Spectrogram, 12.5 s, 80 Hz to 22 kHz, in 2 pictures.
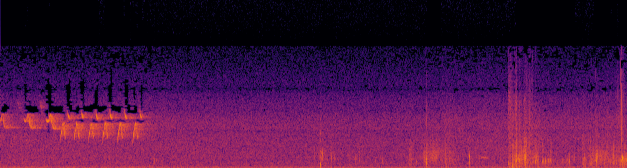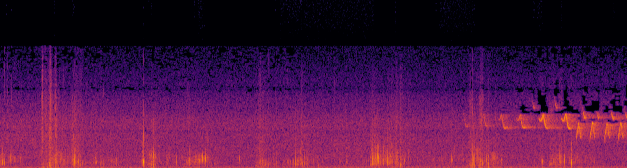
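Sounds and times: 
yellow-rumped warbler singing a high rapid trill: 0.0s - 1.5s, 10.9s - 12.5s
crunching footsteps: 3.1s - 12.1s.

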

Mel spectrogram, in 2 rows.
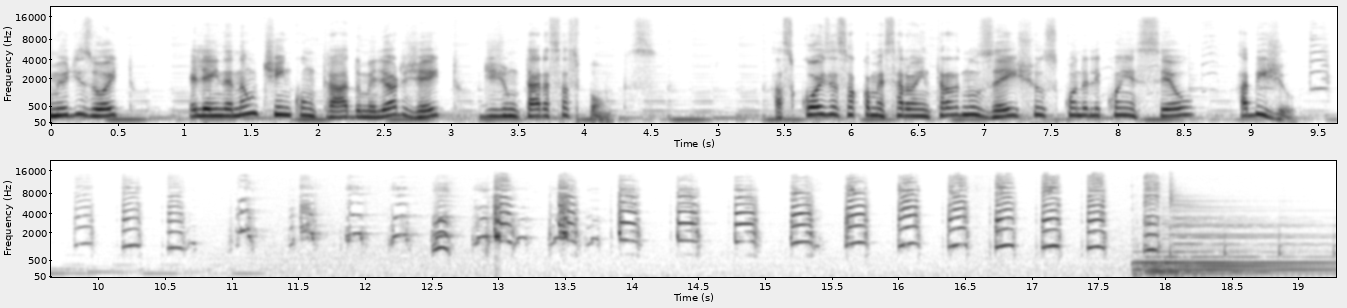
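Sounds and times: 
speech: 0.0s - 4.6s, 5.4s - 9.6s
red-legged seriema loud yelping call: 8.6s - 17.7s.

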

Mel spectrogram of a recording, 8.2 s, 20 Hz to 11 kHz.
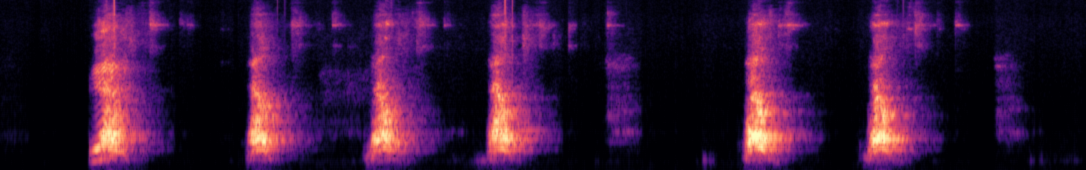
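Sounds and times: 
speech: 0.7s - 1.0s
dog barking: 1.8s - 4.2s, 5.6s - 7.1s.

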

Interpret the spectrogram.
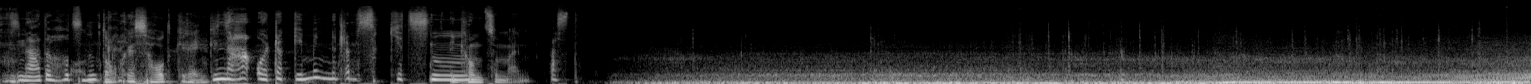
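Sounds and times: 
speech: 0.0s - 5.8s
car engine accelerating: 6.1s - 15.2s
road noise whirring: 6.1s - 15.2s.

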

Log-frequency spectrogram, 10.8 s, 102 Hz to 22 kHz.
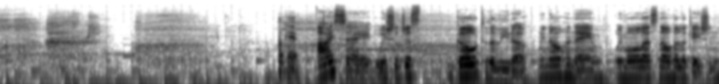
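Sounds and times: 
voice imitating heavy sleeping breathing and snoring of someone asleep in a tent: 0.0s - 1.5s
speech: 4.2s - 10.7s.

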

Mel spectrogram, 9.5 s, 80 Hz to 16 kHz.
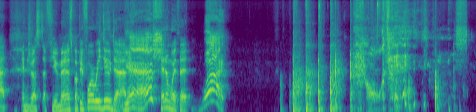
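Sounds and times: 
speech: 0.0s - 4.6s, 7.1s - 9.3s
knocks on a hard tabletop: 5.6s - 7.0s
laughter: 7.5s - 9.4s.

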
